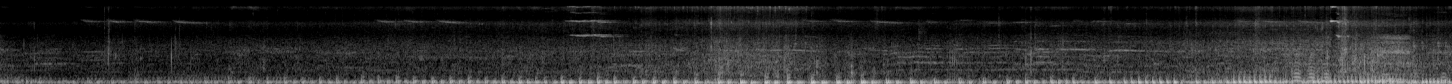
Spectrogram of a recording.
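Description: Small motorcycle engine running as it comes up and passes on a rough gravel road. It grows louder to a peak about eight seconds in and rises again near the end.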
